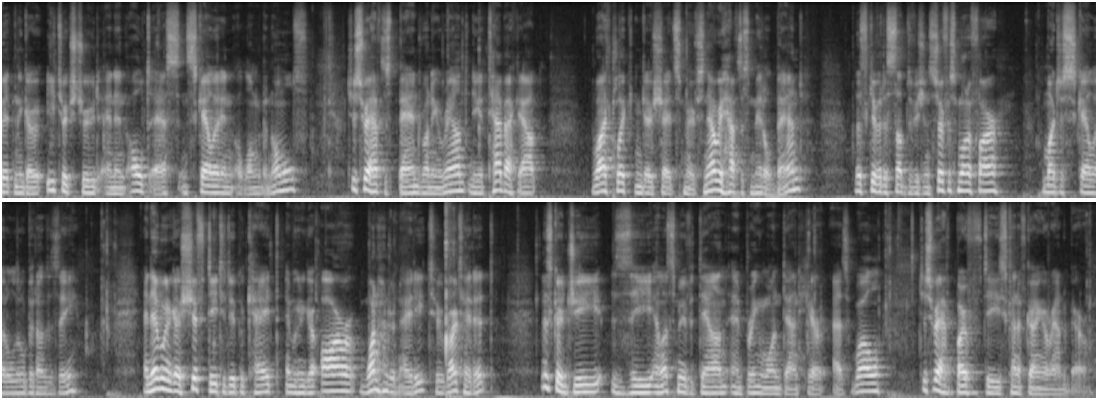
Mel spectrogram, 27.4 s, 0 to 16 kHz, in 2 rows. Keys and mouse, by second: 0.6 e, 1.7 alt+s, 5.9 Tab, 7.3-10.6 drag, 9.0 KP_1, 10.6-14.8 middle drag, 12.7 Tab, 12.7-15.5 drag, 12.7-14.8 right drag, 12.7 a, 12.7 s, 14.9 Tab, 15.5-24.7 right drag, 16.3 shift+d, 20.6 g, 24.7 alt+a, 24.7-27.3 alt+drag.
